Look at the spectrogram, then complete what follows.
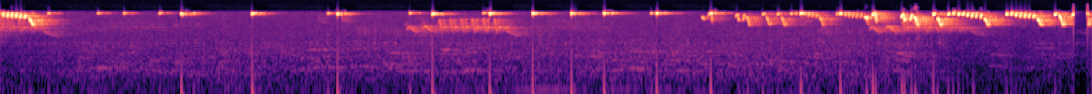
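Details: Dispute between singing Saffron finches in the ringing 'retinido' style used to tutor young birds: evenly spaced piercing high chips for several seconds, a brief trilled phrase, then a long energetic run of fast shimmering trills.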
